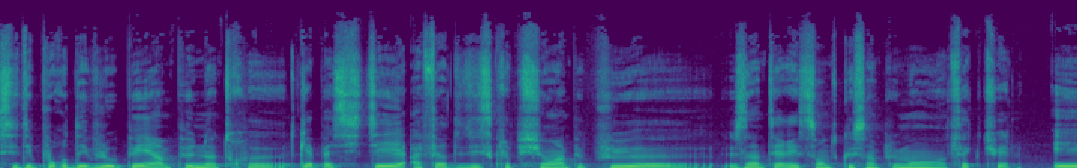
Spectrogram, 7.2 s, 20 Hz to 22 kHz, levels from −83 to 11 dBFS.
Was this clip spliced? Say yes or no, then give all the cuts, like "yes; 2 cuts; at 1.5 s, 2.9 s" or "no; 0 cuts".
yes; 1 cut; at 2.7 s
